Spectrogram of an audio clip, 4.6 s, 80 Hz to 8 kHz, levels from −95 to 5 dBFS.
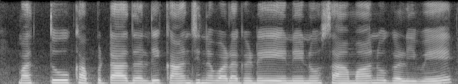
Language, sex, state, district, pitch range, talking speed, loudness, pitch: Kannada, female, Karnataka, Bidar, 215-230 Hz, 65 wpm, -15 LUFS, 220 Hz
